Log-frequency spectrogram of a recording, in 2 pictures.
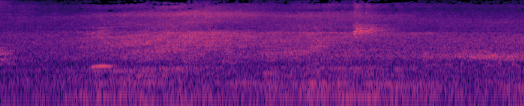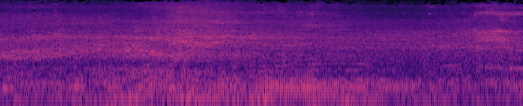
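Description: City street traffic: vehicle engines running and cars passing, a steady rumble that swells louder about ten seconds in.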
